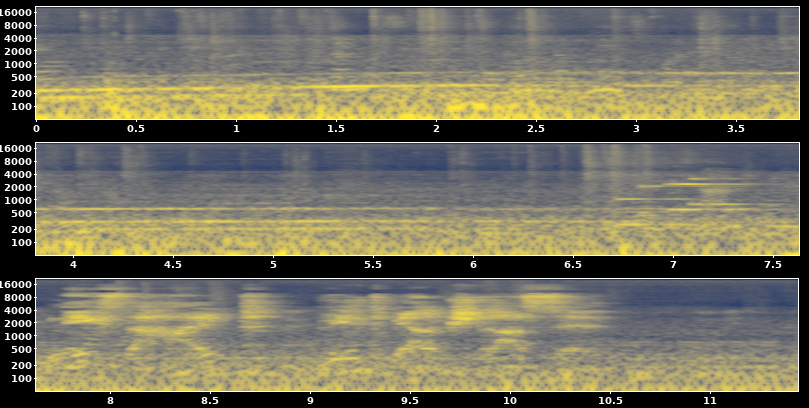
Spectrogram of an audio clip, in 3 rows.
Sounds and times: tram ride 0.0 - 11.4

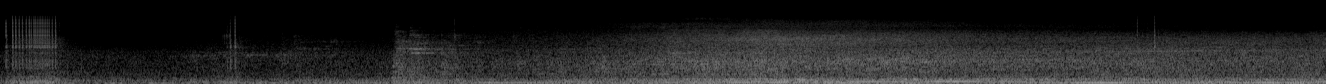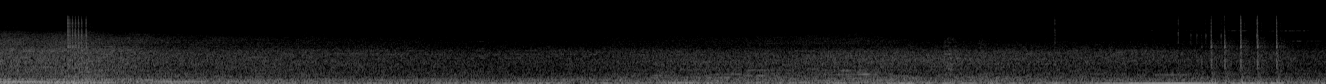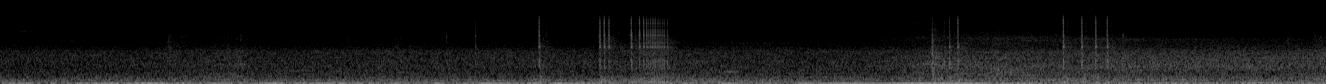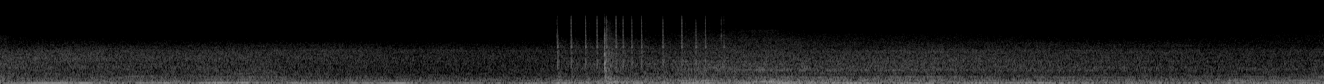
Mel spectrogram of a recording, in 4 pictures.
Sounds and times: various squeaking windows 0.0 - 0.8
waves of traffic 2.1 - 53.0
various squeaking windows 10.1 - 16.5
various squeaking windows 23.0 - 40.5
various squeaking windows 45.2 - 47.6

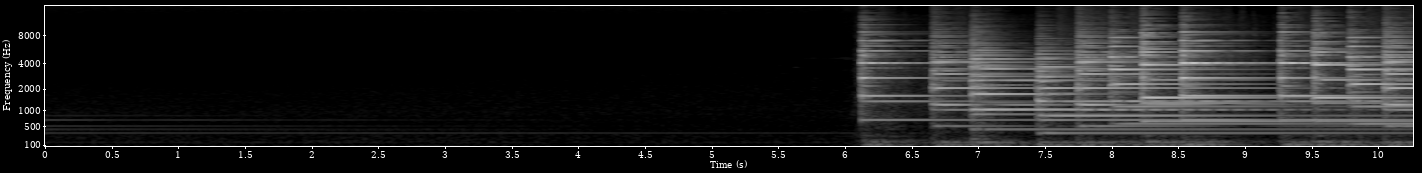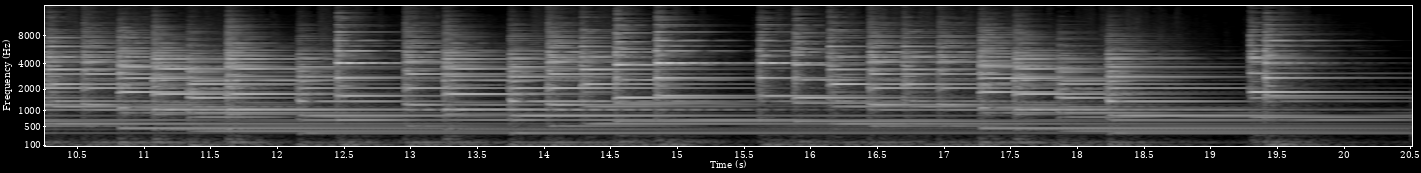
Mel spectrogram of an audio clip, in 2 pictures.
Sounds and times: Carillon 6.1 - 20.5

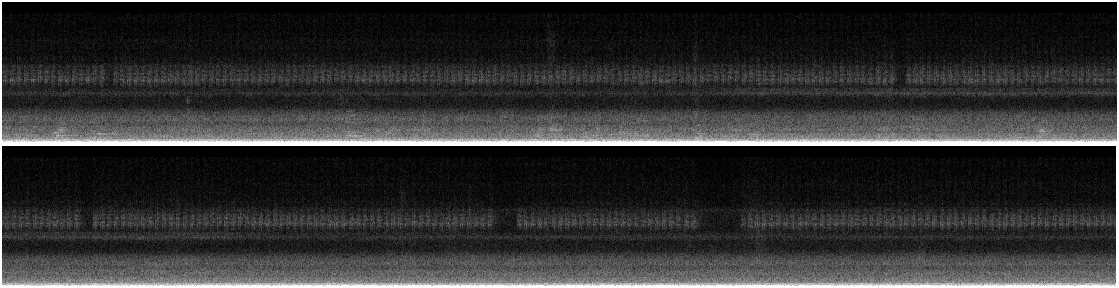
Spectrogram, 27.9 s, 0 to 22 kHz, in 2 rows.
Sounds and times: employees talking 0.0 - 13.7
hum of commercial washing machines 0.0 - 27.8

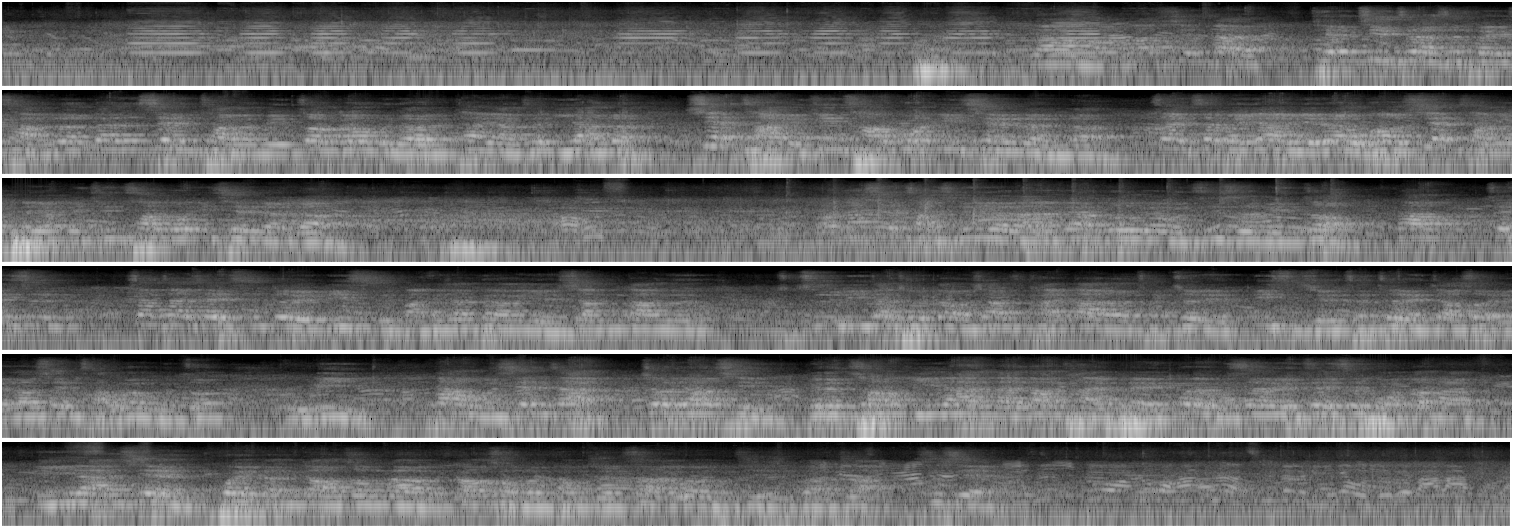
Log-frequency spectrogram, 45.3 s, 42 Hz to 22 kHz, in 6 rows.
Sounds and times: High school student protests 0.0 - 45.2

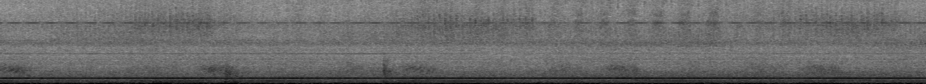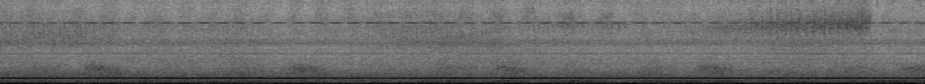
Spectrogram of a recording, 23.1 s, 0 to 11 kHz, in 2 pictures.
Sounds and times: crickets 0.0 - 23.1
silent wind turbine 0.0 - 23.1

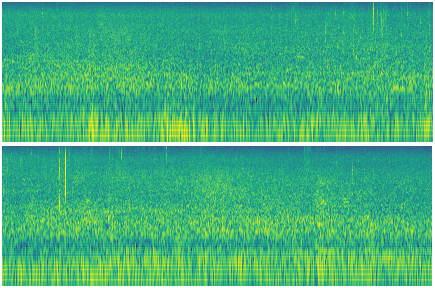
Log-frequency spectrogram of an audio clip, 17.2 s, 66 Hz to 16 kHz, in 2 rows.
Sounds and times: tourist boat passes by 0.0 - 17.2

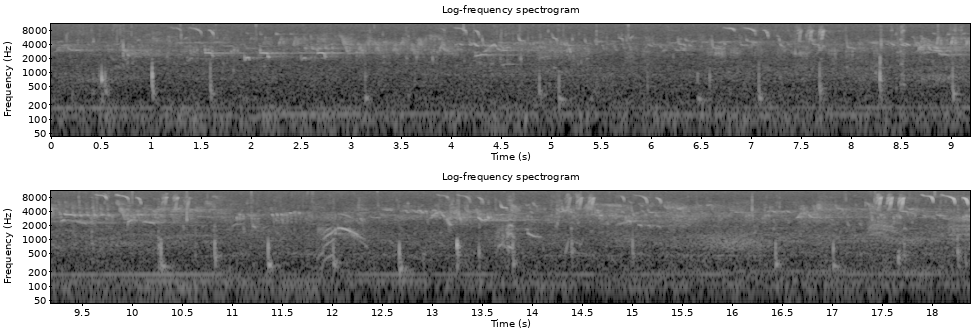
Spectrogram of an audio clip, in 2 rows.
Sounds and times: water beating agants boat 0.0 - 18.3
swans 7.7 - 15.2

